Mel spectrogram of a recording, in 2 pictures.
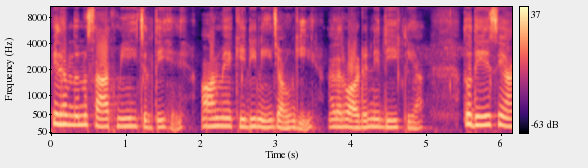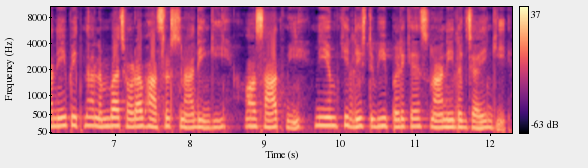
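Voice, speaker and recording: Brief: woman voicing a shy, tired young woman for a storybook, mid pitch. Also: moderate pace, darkish tone, lightly acted. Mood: chatty. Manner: shy, playful with her friend.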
